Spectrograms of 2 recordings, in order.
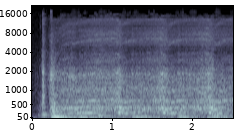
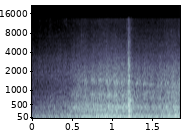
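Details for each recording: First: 1978 Yanmar YSB8 marine diesel in an abandoned sailboat, sat 10+ years flooded; cleaned battery terminals and carburetor cleaner in the intake: strong rhythmic cranking about three compressions a second, one near-catch, then dies with smoke; fuel pump has no fuel. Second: 1978 Yanmar YSB8 marine diesel, sat 10+ years in a flooded boat, first run in years, at about its lowest idle, shifted into forward: low steady rumble staying smooth; propeller turning, healthy.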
